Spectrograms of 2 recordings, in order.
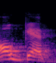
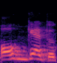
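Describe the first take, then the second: First: The word ends on a bare consonant. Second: The word ends with an 'o' vowel. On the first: The speaker calls it wrong. "আমি বলছি না অজ্ঞাত, এরকম কোনো word হয় না" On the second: The speaker calls it right. "লাস্টে তয় ওকারে"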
